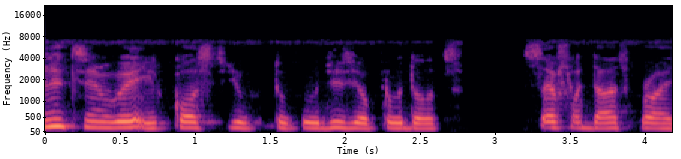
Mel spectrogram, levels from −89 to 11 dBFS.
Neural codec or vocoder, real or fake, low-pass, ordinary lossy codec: codec, 16 kHz, 16 kbps, FunCodec, trained on LibriTTS, 50 frames a second; fake; 7.2 kHz; none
